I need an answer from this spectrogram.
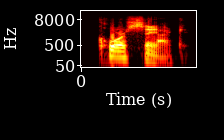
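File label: "corsak", American English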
